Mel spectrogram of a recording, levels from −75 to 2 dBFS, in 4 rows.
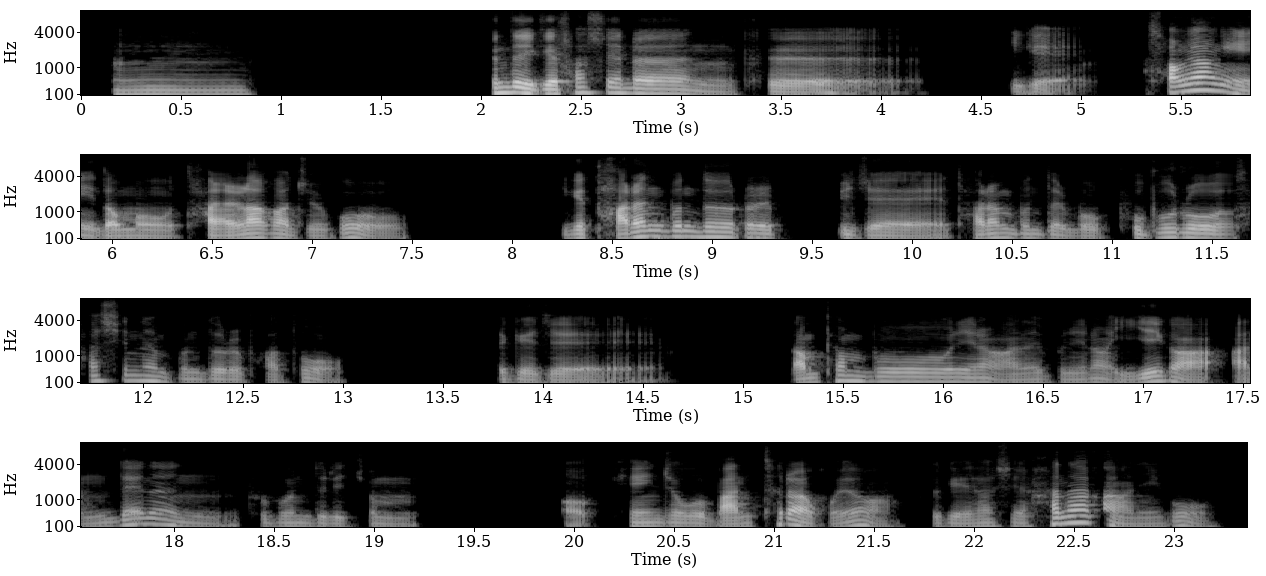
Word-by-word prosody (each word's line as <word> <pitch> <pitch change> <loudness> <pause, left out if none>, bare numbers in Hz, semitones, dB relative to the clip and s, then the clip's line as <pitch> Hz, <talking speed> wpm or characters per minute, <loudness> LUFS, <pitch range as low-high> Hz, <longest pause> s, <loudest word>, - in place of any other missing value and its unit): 음. 100 -1 -4 1.2
근데 140 0 +8
이게 115 -1 +8
사실은 120 - +2
그 75 -5 -1 0.6
이게 - - -3 0.4
성향이 160 - +5
너무 80 -1 +2
달라 90 +7 +6
가지고 85 -5 -1 0.8
이게 105 +2 +1
다른 140 +10 +5
분들을 135 -6 +1 0.3
이제 85 -4 -1
다른 115 +1 +1
분들 105 -3 -3
뭐 80 -4 -5
부부로 110 -1 +1
사시는 135 -2 -5
분들을 90 -1 -4
봐도 - - -7 0.8
되게 90 -2 -4
이제 80 -1 -3 0.9
남편분이랑 115 - -1
아내분이랑 85 +3 -6
이해가 115 +9 +1
안 95 +5 -4
되는 115 - -4
부분들이 90 -3 -7
좀 80 -3 -10 0.7
어 - - -5
개인적으로 95 -2 -3
많더라고요. 80 -2 +1
그게 90 -1 -6
사실 95 0 -6
1 175 - +2
가 90 - 0
아니고 85 +2 -7
100 Hz, 230 characters per minute, -25 LUFS, 85-120 Hz, 1.2 s, 근데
